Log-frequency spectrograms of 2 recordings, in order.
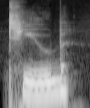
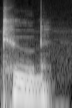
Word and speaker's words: tube: Uh, tube like a tube, whereas Americans would say tube.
